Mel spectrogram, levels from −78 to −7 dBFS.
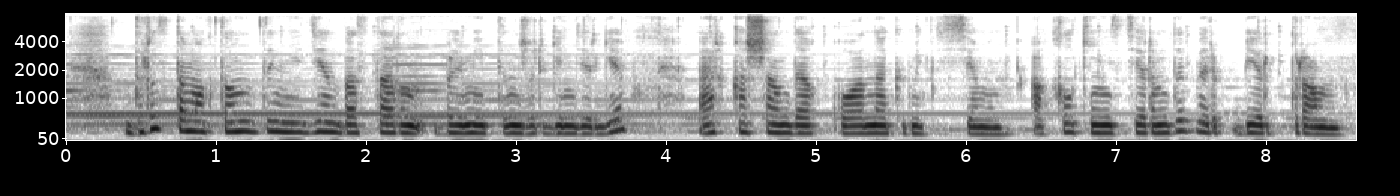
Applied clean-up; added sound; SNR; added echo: none; Tick-tock; 15 dB; reverberation time 0.2 s.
